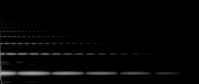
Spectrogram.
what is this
A correct answer sound tone that I made for a trivia quiz app. The sound was made in Ableton Live 10 using Operator.
If you would like to listen to other variations then, please visit the Gameshow Quiz Sounds and Effects sound pack. Enjoy!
